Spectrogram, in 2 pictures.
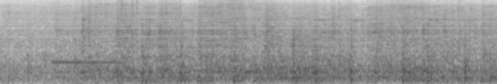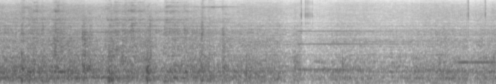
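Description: Keihan Ishiyama-Sakamoto Line two-car electric train running over street-level track through a junction, its wheels clattering over the rail joints and points. It grows louder in the first seconds, is loudest through the middle and falls away near the end.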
